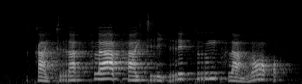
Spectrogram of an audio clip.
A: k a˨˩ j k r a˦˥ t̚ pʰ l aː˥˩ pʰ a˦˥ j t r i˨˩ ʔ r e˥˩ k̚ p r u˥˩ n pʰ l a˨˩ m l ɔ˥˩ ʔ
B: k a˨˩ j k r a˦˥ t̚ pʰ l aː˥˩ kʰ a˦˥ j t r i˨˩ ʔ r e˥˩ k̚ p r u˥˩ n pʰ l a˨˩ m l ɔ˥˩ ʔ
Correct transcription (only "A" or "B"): A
